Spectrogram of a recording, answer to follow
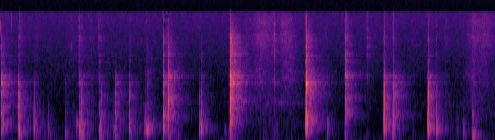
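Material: Glass, bamboo.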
